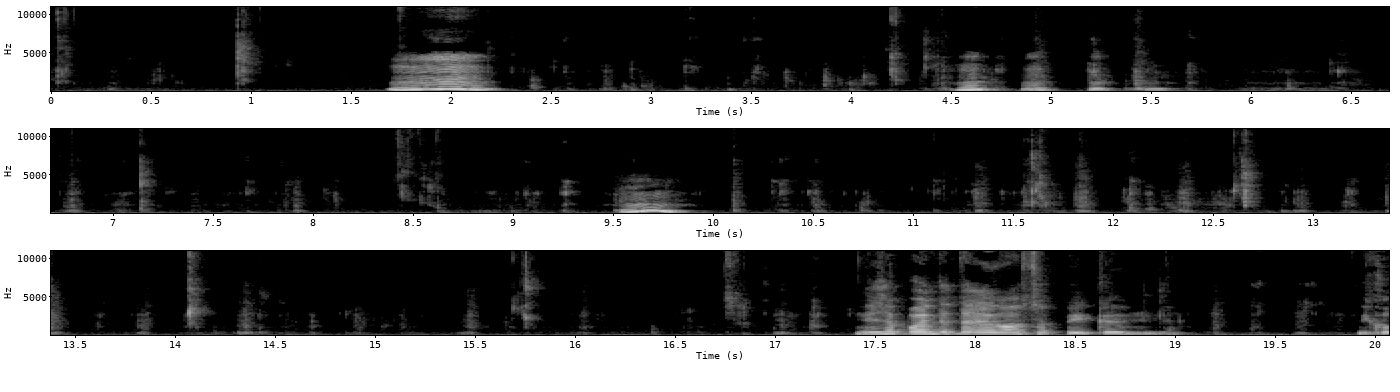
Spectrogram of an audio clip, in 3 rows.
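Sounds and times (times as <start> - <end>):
chewing and mouth clicks: 0.0 - 1.3, 2.2 - 17.4, 18.9 - 20.0
person humming: 1.7 - 2.2, 4.5 - 5.6, 9.5 - 9.9.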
